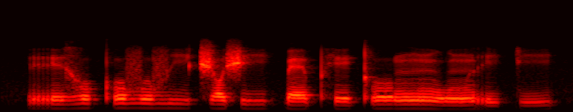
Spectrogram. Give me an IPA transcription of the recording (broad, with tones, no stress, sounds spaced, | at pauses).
r ɪ˨ ɣ o˦ kʼ o˦ v ʊ˦ v iː˦˨ t͡ʃ ɔ˦ ʃ iː˨ k͡p ɛ˨ pʰ e˨ kʼ oː˦ ŋ ũ˦˨ w ũ˨˦ r i˨ k i˨˦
